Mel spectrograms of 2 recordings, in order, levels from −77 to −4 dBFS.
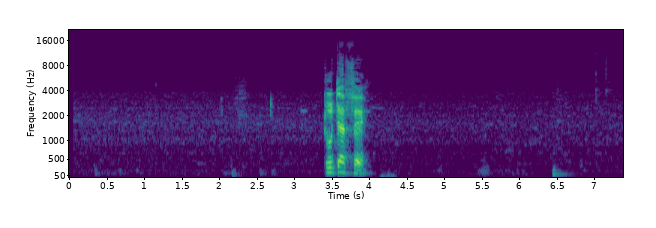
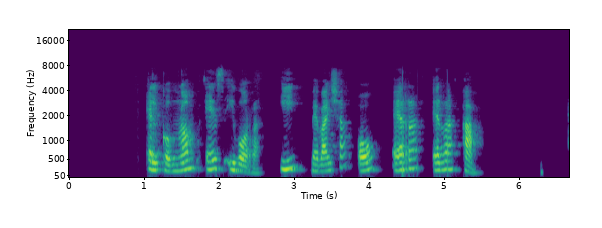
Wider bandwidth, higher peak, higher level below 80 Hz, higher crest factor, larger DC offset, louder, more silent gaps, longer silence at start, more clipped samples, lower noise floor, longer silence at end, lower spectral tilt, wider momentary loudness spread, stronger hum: first, 16 kHz vs 7.8 kHz; about the same, -2 dBFS vs -2 dBFS; second, -66 dBFS vs -60 dBFS; first, 28 dB vs 20 dB; neither; first, -18 LUFS vs -21 LUFS; second, none vs 2.63-2.81 s, 4.23-4.31 s, 4.78-4.85 s; first, 3.4 s vs 1.05 s; neither; second, -59 dBFS vs under -90 dBFS; first, 3.4 s vs 1.2 s; second, -3 dB/octave vs -5.5 dB/octave; first, 28 LU vs 6 LU; neither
